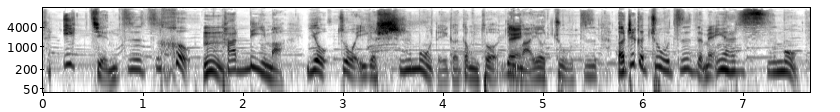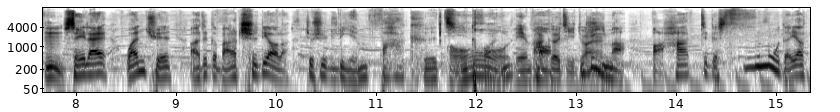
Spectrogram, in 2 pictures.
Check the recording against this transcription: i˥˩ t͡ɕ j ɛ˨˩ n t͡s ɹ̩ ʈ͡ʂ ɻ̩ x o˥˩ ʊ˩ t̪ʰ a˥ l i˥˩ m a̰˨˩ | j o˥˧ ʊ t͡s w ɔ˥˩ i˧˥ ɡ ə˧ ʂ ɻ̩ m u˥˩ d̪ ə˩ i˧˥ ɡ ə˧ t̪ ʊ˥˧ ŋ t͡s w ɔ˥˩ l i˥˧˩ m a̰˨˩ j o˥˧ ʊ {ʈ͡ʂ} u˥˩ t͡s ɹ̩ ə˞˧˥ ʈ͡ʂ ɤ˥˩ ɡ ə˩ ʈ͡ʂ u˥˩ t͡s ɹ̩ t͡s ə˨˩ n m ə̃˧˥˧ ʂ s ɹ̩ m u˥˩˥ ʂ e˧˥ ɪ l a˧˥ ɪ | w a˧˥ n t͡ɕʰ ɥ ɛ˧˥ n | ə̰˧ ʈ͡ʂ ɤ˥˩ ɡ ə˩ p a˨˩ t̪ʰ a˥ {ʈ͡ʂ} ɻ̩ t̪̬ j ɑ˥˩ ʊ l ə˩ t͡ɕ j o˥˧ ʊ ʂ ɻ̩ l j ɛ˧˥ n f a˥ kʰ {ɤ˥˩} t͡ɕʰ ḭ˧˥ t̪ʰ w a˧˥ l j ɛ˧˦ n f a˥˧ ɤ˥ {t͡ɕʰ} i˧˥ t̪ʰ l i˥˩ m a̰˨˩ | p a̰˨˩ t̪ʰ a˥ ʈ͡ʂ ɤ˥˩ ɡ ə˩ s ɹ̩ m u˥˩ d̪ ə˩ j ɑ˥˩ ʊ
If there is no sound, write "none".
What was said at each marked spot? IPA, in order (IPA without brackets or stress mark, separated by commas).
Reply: ʈ͡ʂ, ʈ͡ʂʰ, ɤ˥, t͡ɕ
